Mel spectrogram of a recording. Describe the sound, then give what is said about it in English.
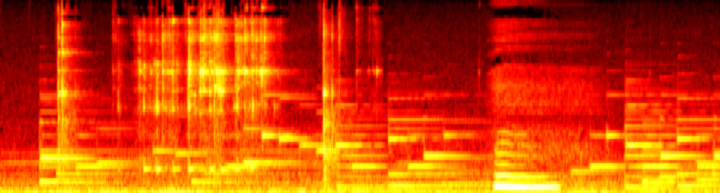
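Ice cubes clink against a bowl of berries in coconut water, a run of bright, irregular taps whose ringing tones linger and overlap, with one louder, sustained ring near the end. Nobody speaks. “I like ice with my cereal.”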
